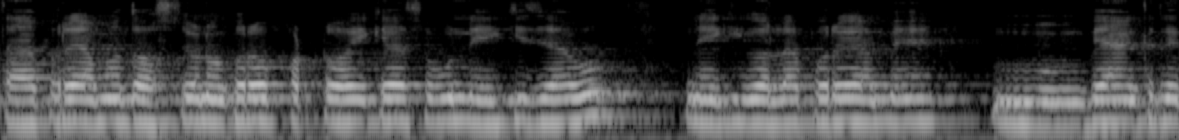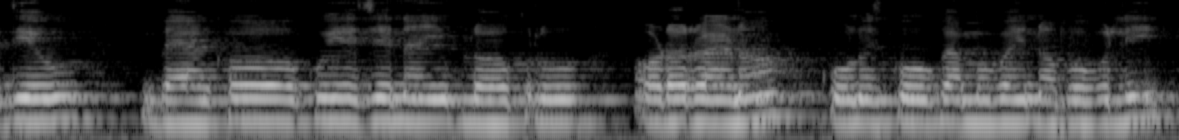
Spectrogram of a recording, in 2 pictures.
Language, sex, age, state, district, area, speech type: Odia, female, 60+, Odisha, Khordha, rural, spontaneous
